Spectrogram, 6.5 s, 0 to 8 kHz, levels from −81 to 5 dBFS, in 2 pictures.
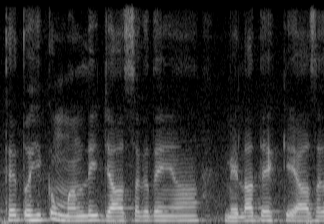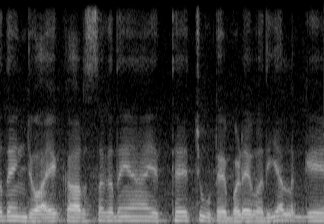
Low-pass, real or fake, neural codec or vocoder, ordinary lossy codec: none; real; none; none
